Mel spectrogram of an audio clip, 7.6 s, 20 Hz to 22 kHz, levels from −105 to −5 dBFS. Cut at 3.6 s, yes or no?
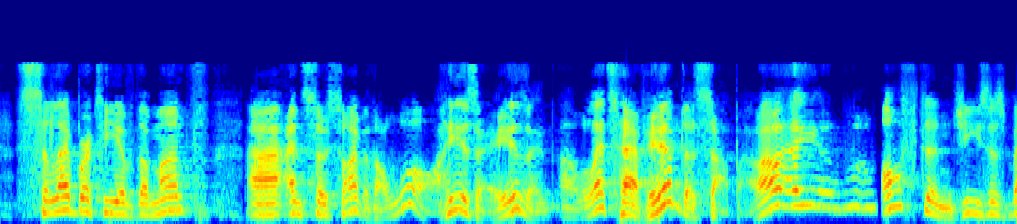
no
